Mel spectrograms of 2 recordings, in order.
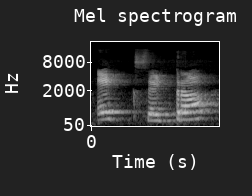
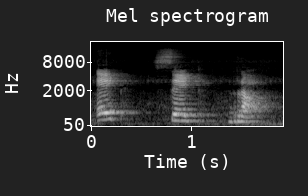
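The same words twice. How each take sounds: First: ET CETERA as ek-SET-ra; wrong pronunciation. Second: ET CETERA as et-SET-ra, slow and falling; correct pronunciation. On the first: Teacher quoting another wrong pronunciation. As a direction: begin ET CETERA with "ek". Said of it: "many people say it et cetera". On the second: Teacher giving the correct pronunciation, slowly. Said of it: "the correct pronunciation of E T C". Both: Shown as a demonstration.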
